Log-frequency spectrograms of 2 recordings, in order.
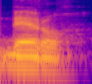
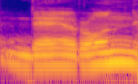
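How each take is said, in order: First: The name ends on a plain vowel. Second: The name ends with an added n sound. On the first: This is the Hebrew form of the name. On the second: This is the Greek form of the name. "끝에 눈을 넣어줘가지고 네론 이렇게 발음해요"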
